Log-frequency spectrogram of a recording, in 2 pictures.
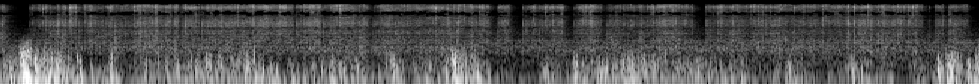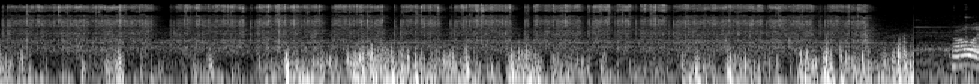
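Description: An arc welder crackles and sizzles steadily up close.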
